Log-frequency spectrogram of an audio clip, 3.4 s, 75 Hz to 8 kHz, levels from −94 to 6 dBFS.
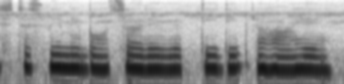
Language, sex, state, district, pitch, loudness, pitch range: Hindi, female, Arunachal Pradesh, Papum Pare, 180 Hz, -11 LUFS, 175-185 Hz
